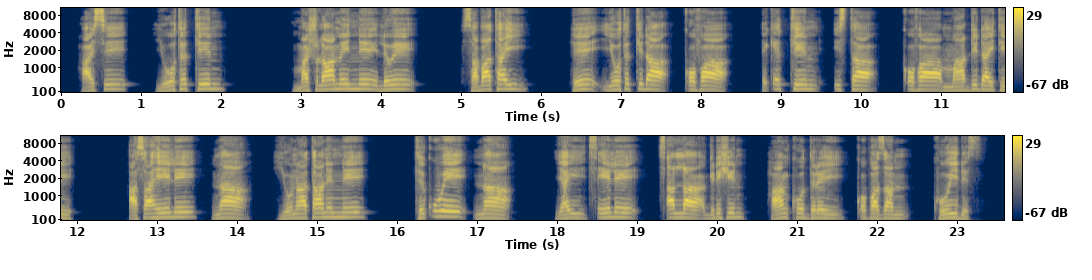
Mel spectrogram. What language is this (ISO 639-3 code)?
gmv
